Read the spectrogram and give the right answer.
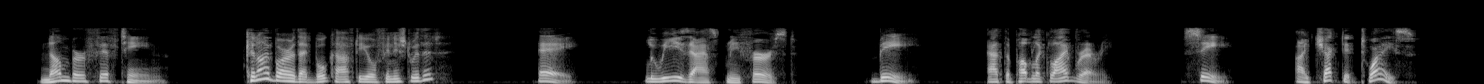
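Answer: A: Louise asked me first.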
